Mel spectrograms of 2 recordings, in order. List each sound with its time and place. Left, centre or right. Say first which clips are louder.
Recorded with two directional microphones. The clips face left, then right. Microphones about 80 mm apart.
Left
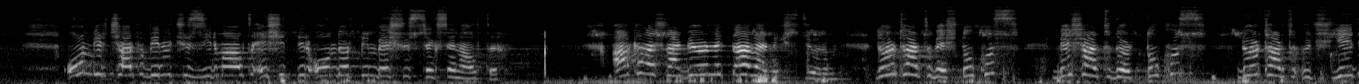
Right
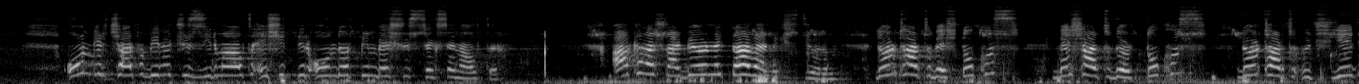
0.7 s a sound: right 1 dB; centre
2.0 s a woman's voice: even; centre
3.8 s a woman's voice: even; centre
6.1 s a child's voice: right 2 dB; right; by 13.6 s centre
